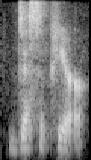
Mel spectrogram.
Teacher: an example of secondary stress would be the first syllable in this word disappear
